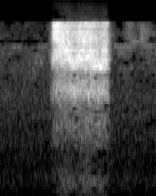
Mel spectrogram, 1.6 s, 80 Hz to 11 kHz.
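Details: Young barn owl, the smallest owlet in the nest at Starr Ranch, being fed by its mother around 10:30 in the morning; one broad, rasping hiss lasting about half a second with a flat, even loudness, then quiet.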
